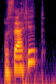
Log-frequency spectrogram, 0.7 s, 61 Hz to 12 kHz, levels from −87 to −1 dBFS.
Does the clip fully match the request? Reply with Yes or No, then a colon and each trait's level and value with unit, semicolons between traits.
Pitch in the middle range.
Yes: medium, 175 Hz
